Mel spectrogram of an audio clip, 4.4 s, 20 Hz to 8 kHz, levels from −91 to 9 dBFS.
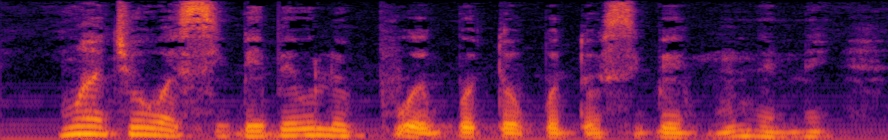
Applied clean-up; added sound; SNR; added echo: none; none; none; none.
